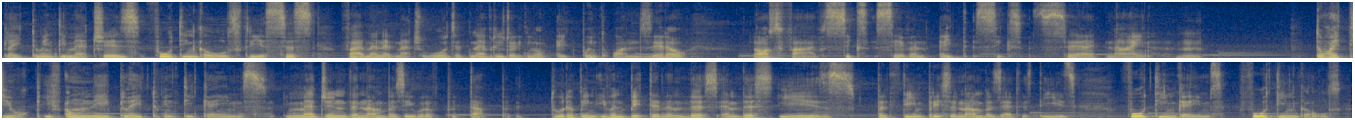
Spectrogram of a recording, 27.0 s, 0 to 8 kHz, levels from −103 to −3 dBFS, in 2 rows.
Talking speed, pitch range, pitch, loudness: 140 wpm, 80-105 Hz, 90 Hz, -29 LUFS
